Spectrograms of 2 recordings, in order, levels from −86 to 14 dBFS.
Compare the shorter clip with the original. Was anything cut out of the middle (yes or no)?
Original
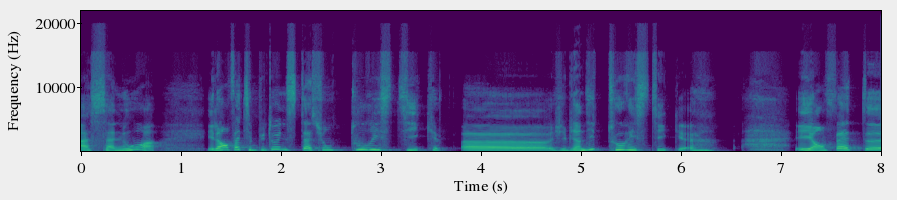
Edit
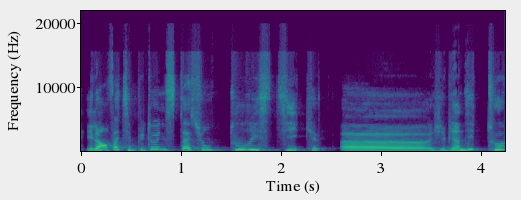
no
